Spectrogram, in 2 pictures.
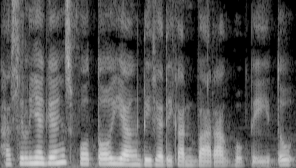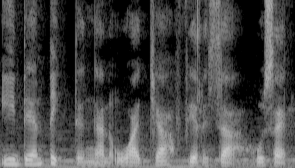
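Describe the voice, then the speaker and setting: A woman's voice: lowish voice, normal speed, gravelly, mellow, soft background music. A woman hosting a news channel, reading the news in a chatty way and addressing her listeners informally. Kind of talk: casual news narration.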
